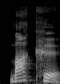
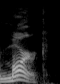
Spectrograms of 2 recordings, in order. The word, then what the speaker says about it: Mark: with that name already like Mak for Mark but if what if you wanted to say no my name's not Mak it's mar mar because that sounds more like Mark in English Mar they're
